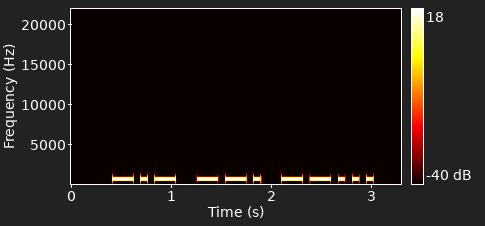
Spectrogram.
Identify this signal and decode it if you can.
Morse code, heard as a keyed tone, about 17 wpm, 700 Hz. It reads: KG7
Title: USA Call Sign Prefixes - 17wpm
